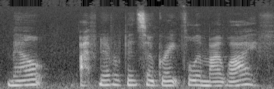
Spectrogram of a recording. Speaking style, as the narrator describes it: she whispered

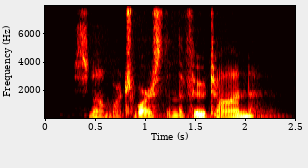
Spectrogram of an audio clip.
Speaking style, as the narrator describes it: Dean mumbles into Castiel's shoulder

